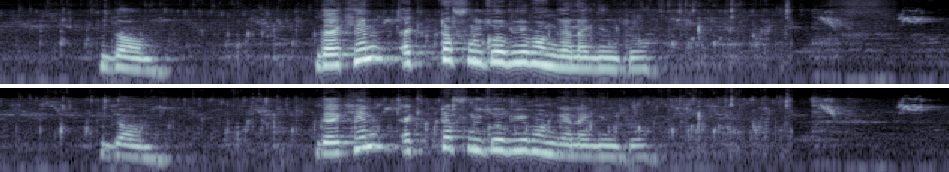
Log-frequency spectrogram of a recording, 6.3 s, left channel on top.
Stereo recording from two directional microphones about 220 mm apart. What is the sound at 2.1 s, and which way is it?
Speech, 20° left (ahead or behind).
